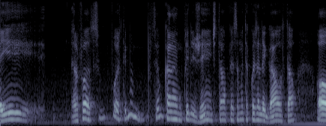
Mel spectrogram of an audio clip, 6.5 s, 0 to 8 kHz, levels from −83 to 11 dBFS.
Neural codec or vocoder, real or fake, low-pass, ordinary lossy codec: none; real; none; none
